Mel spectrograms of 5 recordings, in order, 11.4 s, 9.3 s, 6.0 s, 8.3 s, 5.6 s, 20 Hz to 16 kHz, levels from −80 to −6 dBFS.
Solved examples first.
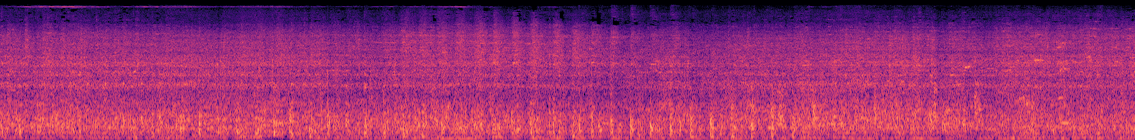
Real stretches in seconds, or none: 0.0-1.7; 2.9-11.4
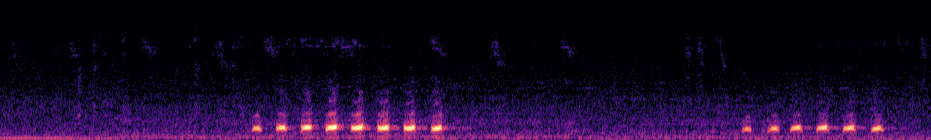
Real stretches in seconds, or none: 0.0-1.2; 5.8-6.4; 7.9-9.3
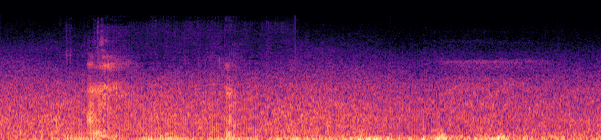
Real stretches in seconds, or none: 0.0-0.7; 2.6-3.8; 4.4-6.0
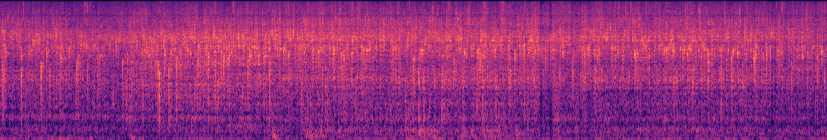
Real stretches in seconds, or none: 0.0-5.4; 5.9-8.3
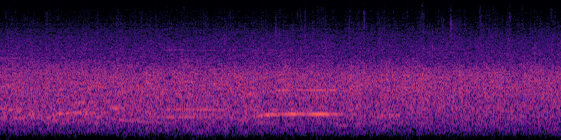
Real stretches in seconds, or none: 0.0-5.6

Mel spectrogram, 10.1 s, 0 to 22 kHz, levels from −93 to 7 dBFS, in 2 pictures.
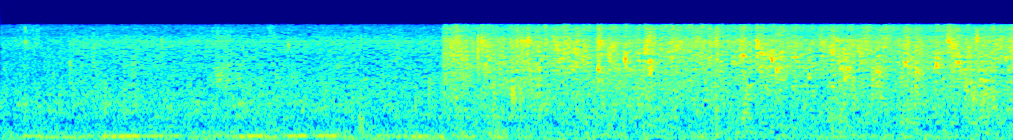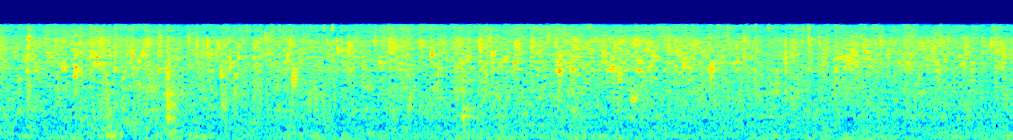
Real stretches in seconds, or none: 0.0-2.6; 6.0-6.9; 8.4-10.1

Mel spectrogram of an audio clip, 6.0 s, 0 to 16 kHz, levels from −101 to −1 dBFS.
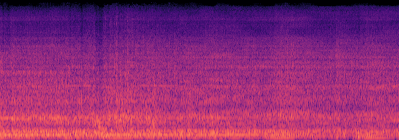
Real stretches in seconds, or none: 1.0-2.7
